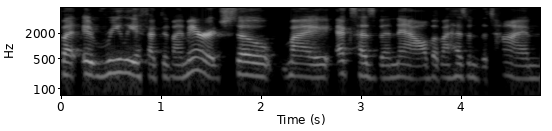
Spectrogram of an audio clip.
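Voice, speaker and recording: In a Southern US accent, the speaker uses a bright, sharp tone and a monotone, flat intonation at a moderate pace. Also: woman, medium pitch for a woman. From US South, Nashville, Tennessee. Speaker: life and business coach. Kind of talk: podcast interview.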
